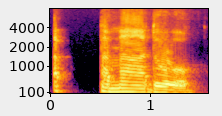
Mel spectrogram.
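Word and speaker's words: appamādo: da da, and also can you pronounce it with a very distinct doubling of the P? Appamado. Appamado. Try to make the final O a bit less English.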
